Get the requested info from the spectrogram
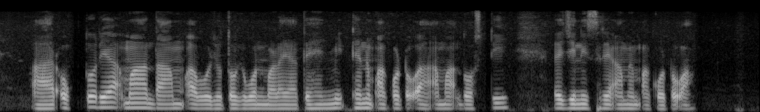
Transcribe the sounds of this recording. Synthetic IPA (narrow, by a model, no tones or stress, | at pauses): aɾɔk̚t̪ɔɾɛja̰ʔmad̪amʔabɔd͡ʒɔt̪ɔɡɛbɔnbaɽajat̪ɛɦɛɲmit̪̚ˀʈʰɛnɛmʔakɔʈɔ̰ʔaʔa̰ma̰ʔd̪ɔsʈiɾɛd͡ʒinisɾɛʔamɛmʔakɔʈɔ̰ʔa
